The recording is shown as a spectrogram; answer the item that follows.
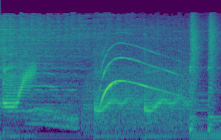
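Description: Cartoon sound effects over a low, steady music bed: a quick rising whistle-like glide, then a falling one, and about a second in a longer sliding tone that leaps up and glides slowly back down.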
